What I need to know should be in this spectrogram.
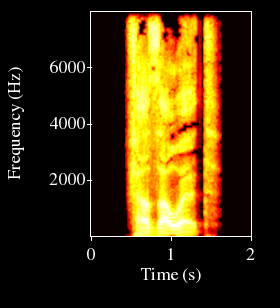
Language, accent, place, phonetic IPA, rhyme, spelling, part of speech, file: German, Germany, Berlin, [fɛɐ̯ˈzaʊ̯ət], -aʊ̯ət, versauet, verb, De-versauet.ogg
- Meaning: second-person plural subjunctive I of versauen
